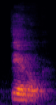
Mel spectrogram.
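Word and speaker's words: תרועה: Déjame decirte que esta palabra júbilo la podemos encontrar en el Strong, en la H7321 y que se pronuncia teruah.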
